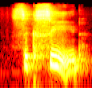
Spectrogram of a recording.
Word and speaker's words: succeed: So, succeed has emphasis on the second syllable, succeed.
